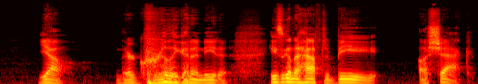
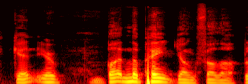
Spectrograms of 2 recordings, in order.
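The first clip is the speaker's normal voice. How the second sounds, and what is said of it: Imitates another person's voice. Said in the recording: “my Shaq impression. It's pretty good, right?”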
